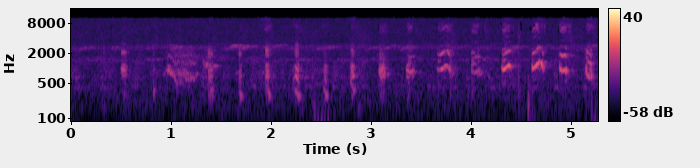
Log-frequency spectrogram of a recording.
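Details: Red, the first-born puppy of Aina's first litter and first to walk, crying while trying to move: steady run of high whimpering yelps, roughly three per second, growing louder and more tonal toward the end.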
